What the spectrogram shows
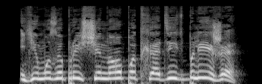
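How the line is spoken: Child shouting. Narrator (Russian): крикнул мальчик

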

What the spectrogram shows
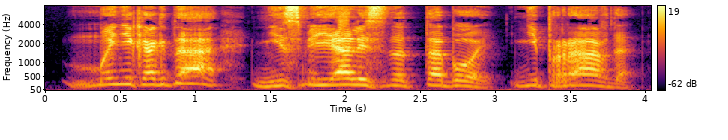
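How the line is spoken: Effortful shout. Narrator (Russian): Килькина хватило сил выкрикнуть

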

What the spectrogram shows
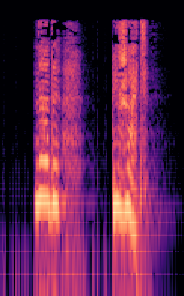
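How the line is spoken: Babbling. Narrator (Russian): пролепетал Вальтамос

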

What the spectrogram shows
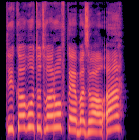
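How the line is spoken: Shouting. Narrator (Russian): закричала та

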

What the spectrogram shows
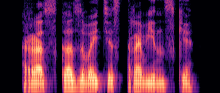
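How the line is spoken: Dry. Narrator (Russian): произнес сухо

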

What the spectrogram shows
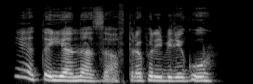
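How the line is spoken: Hoarse wheeze. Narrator (Russian): просипел тот

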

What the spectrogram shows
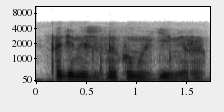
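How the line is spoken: Calm. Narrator (Russian): спокойно сказала Лена

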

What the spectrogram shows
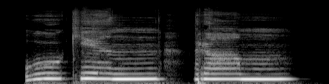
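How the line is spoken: Sing-song young woman. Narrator (Russian): нараспев проговорила девушка

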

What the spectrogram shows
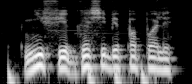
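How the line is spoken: Dejected mumble. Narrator (Russian): промямлил он упавшим голосом

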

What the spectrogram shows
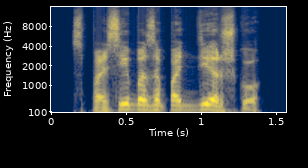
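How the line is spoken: Shouted. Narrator (Russian): Я крикнул

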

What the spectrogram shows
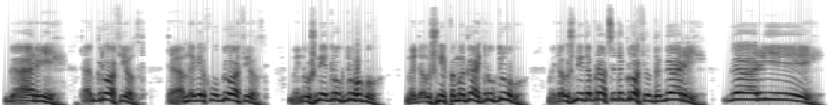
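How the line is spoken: Sobbing. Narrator (Russian): всхлипывающие звуки

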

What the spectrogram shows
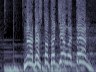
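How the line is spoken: Yelled at full voice. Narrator (Russian): заорал я во весь голос

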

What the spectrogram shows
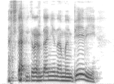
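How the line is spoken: Laughing. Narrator (Russian): хохотнул провожатый

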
